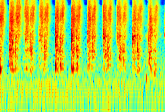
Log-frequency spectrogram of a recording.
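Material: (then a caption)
Leather. A single black leather Meermin Adelaide oxford, hollow, is held up by the heel and vigorously brushed along the upper with a horsehair shoe brush. About eleven brisk, bright swishing strokes follow one another at roughly three per second, each a dry scratchy rasp with little low end.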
